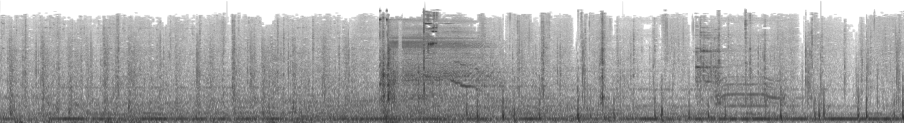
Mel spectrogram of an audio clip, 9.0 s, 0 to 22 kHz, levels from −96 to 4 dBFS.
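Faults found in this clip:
Overlap between stream segments at 2.26, 6.22 and 8.20 s: brief skips, each roughly 6 ms. Segment timestamps overlap, so the player trims real sound at the joins and the waveform jumps. Spacing fits 2-second segment boundaries.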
